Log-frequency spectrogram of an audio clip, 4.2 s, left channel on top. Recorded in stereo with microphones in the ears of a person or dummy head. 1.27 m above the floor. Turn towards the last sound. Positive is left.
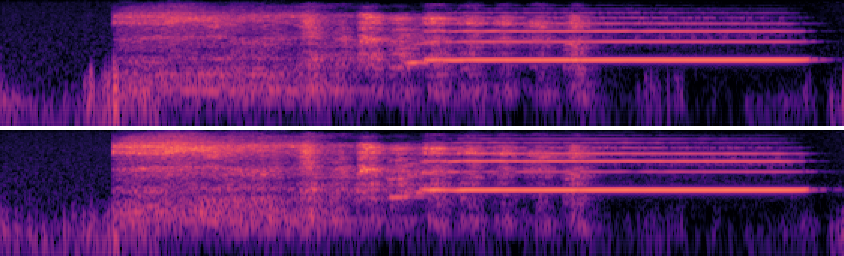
turn(degrees=-45)  # may be behind; listen again after turning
